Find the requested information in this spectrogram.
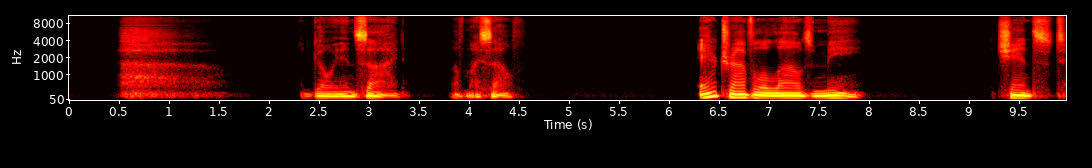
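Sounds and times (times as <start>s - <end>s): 
deep breath inhale: 0.5s - 1.7s
speech: 2.4s - 4.6s, 6.3s - 8.0s, 9.3s - 9.9s.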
